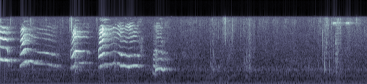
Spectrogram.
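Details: Australian Shepherd puppies playing in a garden with their family members; several high, wavering whining yelps in quick succession over the first two seconds, then quieter faint sounds.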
